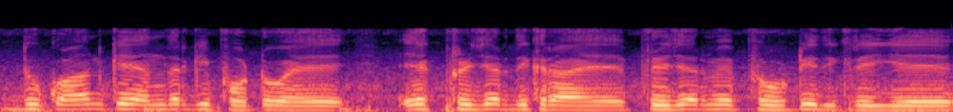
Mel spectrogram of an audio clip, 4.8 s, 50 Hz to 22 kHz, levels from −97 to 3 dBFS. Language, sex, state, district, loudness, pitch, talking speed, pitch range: Hindi, male, Uttarakhand, Uttarkashi, -13 LUFS, 160 Hz, 215 wpm, 150-170 Hz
